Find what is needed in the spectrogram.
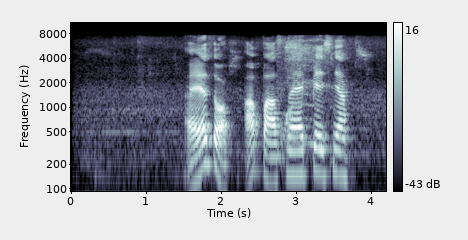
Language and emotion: Russian, positive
